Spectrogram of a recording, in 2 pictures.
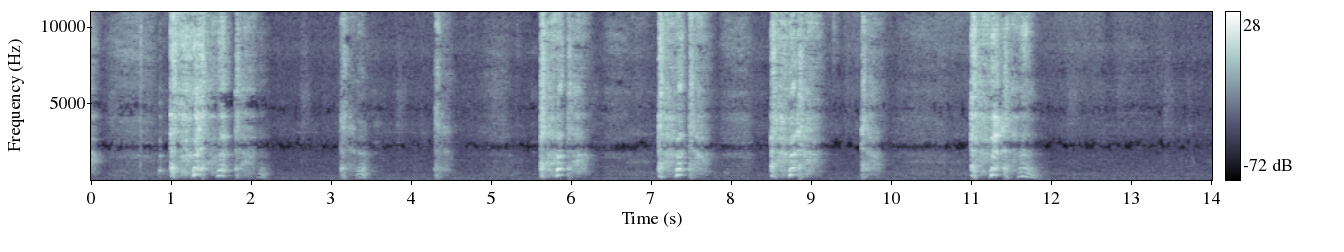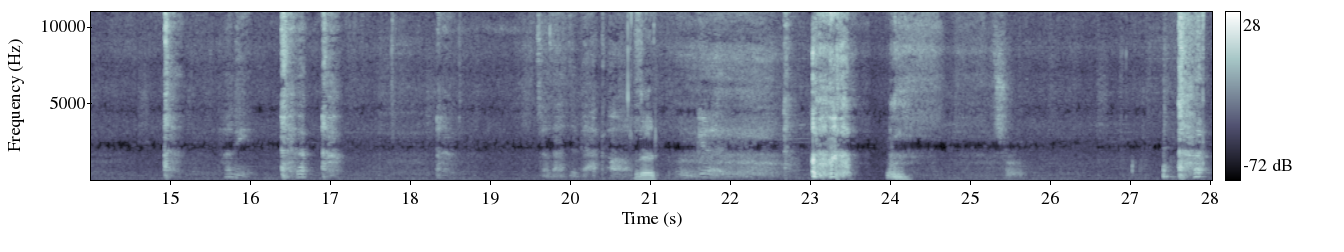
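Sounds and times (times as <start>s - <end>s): girl coughing: 0.8s - 2.3s, 3.1s - 3.6s, 5.6s - 6.3s, 7.1s - 7.8s, 8.5s - 10.0s, 11.0s - 12.0s, 16.4s - 17.2s, 22.7s - 24.3s, 27.4s - 28.0s.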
